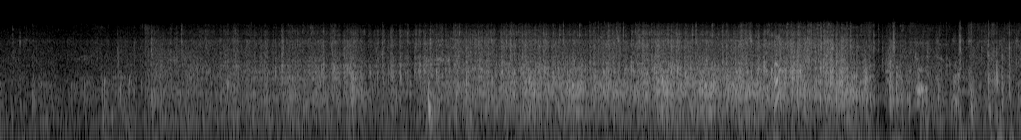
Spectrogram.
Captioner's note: horse cart rattling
